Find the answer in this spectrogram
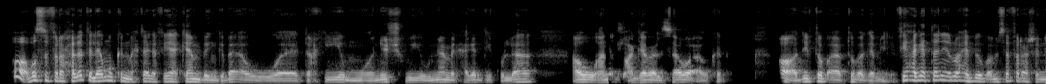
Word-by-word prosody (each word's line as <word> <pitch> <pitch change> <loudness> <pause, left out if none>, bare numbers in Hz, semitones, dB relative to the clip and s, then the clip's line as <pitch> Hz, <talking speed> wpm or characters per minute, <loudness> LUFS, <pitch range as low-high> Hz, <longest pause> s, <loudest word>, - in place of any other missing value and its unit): آه - - +5
بُصّ، 190 0 +3
في 175 - -5
الرحلات 175 +6 +2
اللي 160 - +5
هي - - +4
ممكن 170 -4 0
محتاجة 125 +2 -1
فيها 130 +1 0
camping 115 -8 +1
بقى 120 -5 -1
وتخييم 90 +3 -1
ونشوي 100 +2 -3
ونعمل 100 +2 -1
الحاجات 110 +2 -3
دي 110 - -9
كلّها، 115 +7 -2 0.4
أو 110 -1 +4
هنطلع 100 -2 -3
جبل 105 0 +2
سوا 110 +1 +2
أو 85 - -4
كده، - - -12 0.5
آه، - - +6
دي 115 - +1
بتبقى 135 -7 0
بتبقى - - -2
جميلة. 85 -4 -6
في 195 - 0
حاجات 195 -1 +2
تانية 195 -1 +1
الواحد 180 -5 +1
بيبقى 145 -5 +1
مسافر 140 +4 -2
عشان 115 -4 -2
115 Hz, 200 wpm, -23 LUFS, 100-145 Hz, 0.5 s, آه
